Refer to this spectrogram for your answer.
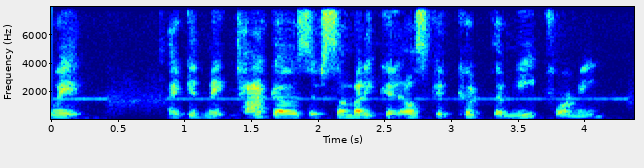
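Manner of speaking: quiet, muttered under the breath, half to oneself. Player speaks as Cindy at the game table, muttering under her breath. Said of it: "Cindy says under her breath".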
